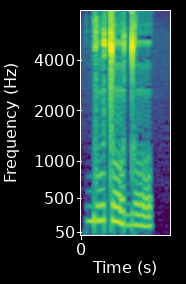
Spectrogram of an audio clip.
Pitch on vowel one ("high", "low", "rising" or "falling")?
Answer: high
